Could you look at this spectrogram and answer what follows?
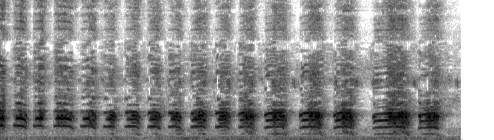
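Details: A female jungle fowl calling for a mate gives a fast series of about fifteen short, clucking notes, roughly three per second, steady and mid-pitched, ending abruptly.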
